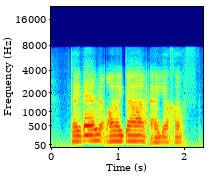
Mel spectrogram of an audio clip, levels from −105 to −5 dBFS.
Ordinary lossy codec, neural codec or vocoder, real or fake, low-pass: none; codec, 16 kHz, 0.5 kbps, FreqCodec, smaller model; fake; none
